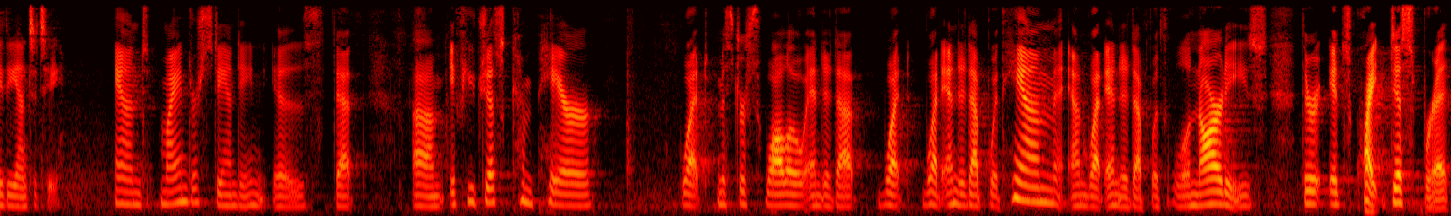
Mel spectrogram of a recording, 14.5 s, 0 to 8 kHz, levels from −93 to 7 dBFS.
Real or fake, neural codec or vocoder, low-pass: real; none; 7.2 kHz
